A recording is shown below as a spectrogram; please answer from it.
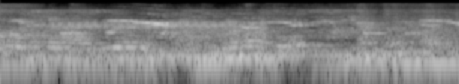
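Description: A fighting rooster, a man-fighter type, gives soft, close clucks over a low background hum, with a faint voice nearby.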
